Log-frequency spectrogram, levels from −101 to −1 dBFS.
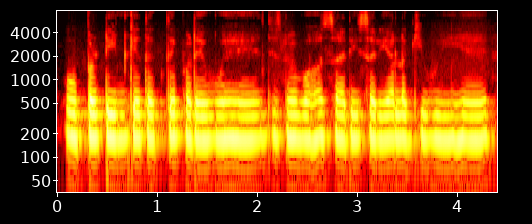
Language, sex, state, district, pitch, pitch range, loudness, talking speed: Hindi, female, Uttar Pradesh, Lalitpur, 175 Hz, 170-180 Hz, -19 LUFS, 190 wpm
